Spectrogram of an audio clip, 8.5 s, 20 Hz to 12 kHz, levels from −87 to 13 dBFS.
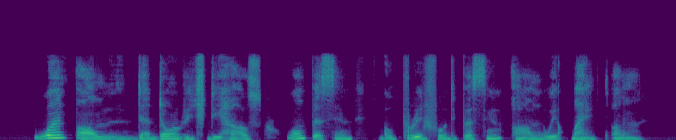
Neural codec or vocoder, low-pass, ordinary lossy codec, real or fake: codec, 16 kHz, 1 kbps, FunCodec, trained on LibriTTS, 50 frames a second; 7.2 kHz; none; fake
